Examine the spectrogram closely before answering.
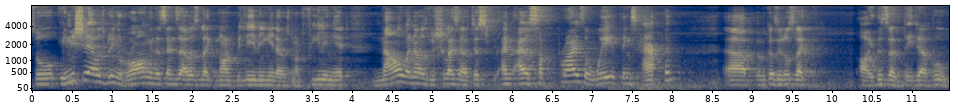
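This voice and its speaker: There is audible room echo and noticeable background noise. A man talks at a very fast pace in a fairly high pitch with ordinary pitch variation. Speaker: world champion public speaker and management consultant. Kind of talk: interview.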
